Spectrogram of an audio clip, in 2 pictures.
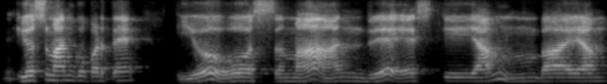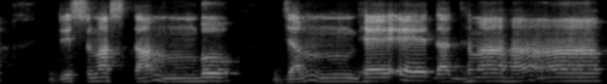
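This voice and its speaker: Middle-aged male recitation teacher, bright, fairly high voice, patient step-by-step explaining with chanted demonstrations. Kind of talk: spoken Sanskrit pronunciation lesson.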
